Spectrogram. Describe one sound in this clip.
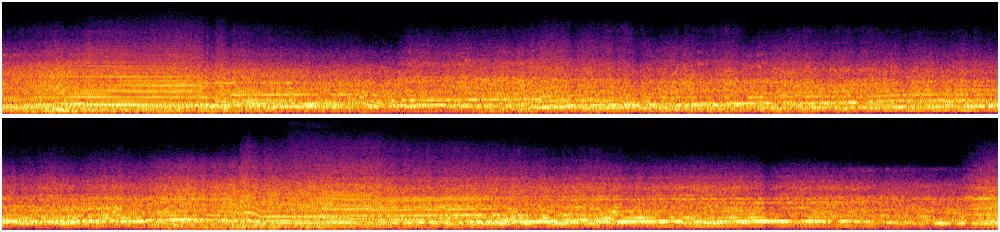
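Racing car engines roar and rev, shifting pitch as the cars accelerate and brake.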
